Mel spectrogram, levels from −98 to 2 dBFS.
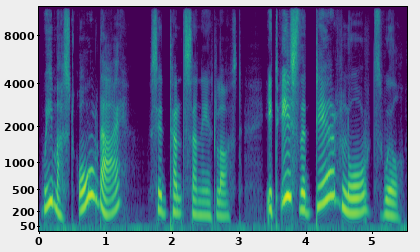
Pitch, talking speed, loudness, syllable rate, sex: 230 Hz, 165 wpm, -18 LUFS, 3.5 syllables/s, female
